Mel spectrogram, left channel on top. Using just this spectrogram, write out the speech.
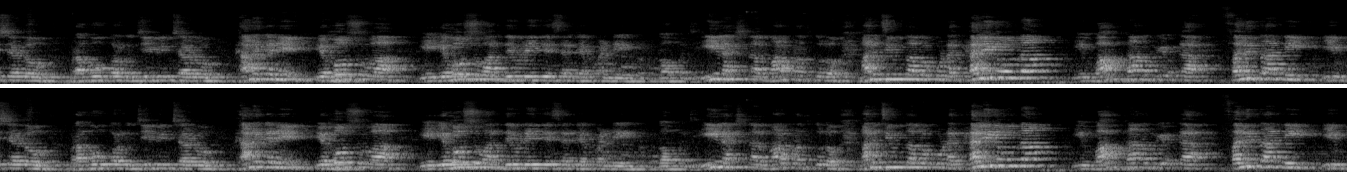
ప్రభు కొరకు జీవించాడు. కనుకనే యెహోషువ దేవుడు ఏం చేశాడు చెప్పండి? గొప్ప. ఈ లక్షణాలు మన బ్రతుకులో, మన జీవితాల్లో కూడా కలిగి ఉందాం. ఈ వాగ్దానం యొక్క ఫలితాన్ని, ఈ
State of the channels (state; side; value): normal; both; correlation 0.49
